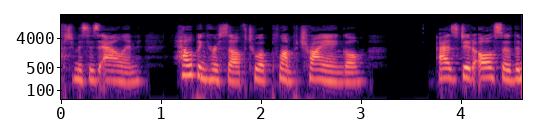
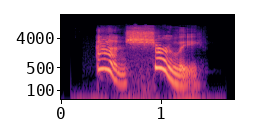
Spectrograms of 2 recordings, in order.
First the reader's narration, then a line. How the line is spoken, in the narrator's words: she exclaimed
